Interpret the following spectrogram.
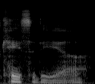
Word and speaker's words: quesadilla: It stops being a joke if it's just how you pronounce it without fail. It's funny to me. It's funny to me. I know it's quesadilla.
